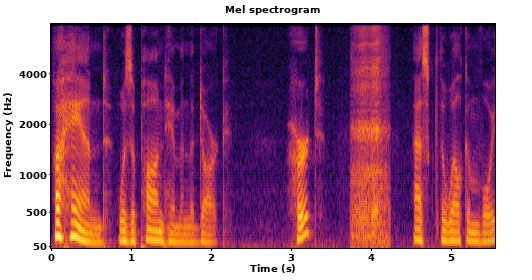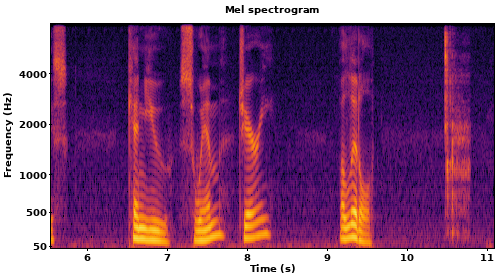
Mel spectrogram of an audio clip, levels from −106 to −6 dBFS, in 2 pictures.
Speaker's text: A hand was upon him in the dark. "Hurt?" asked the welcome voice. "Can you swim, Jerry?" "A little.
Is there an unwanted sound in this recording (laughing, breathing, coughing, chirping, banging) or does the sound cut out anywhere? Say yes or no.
yes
